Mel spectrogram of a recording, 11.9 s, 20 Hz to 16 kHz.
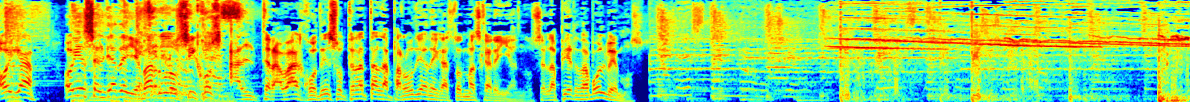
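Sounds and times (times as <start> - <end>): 
music: 0.0 - 3.3, 6.5 - 11.9
speech: 0.0 - 7.2
fireworks rocket whistle: 6.6 - 11.9
sharp fireworks bangs: 8.2 - 11.9.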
